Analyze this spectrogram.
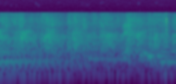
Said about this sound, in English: Can we give a clap and just thank God? That's awesome. That's amazing.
